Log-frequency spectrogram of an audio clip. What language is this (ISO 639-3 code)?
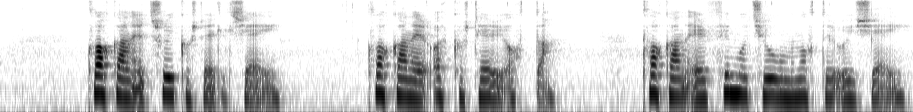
fao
